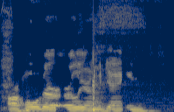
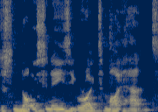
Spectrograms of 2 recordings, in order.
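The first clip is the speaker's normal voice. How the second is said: put-on Australian accent, plainly delivered; 5 dB quieter than usual. Retelling what the holder's teammate said before the kick: imitating an australian accent. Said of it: "in that Australian accent, he just goes".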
